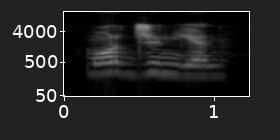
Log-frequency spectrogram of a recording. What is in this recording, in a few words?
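"морт джынйӧн" Komi, female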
